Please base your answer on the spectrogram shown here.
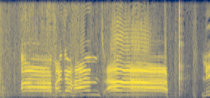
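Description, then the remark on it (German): Two loud, drawn-out, high-pitched screams in quick succession, each wavering and bending in pitch, harsh, followed by a short sharp cry; a human voice screaming at night, waking someone from sleep. “Doch eines Nachts, als ich trotz oder vielleicht gerade wegen des monotonen Summens eingeschlafen war, wurde ich von einem markerschütternden Schrei geweckt.”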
